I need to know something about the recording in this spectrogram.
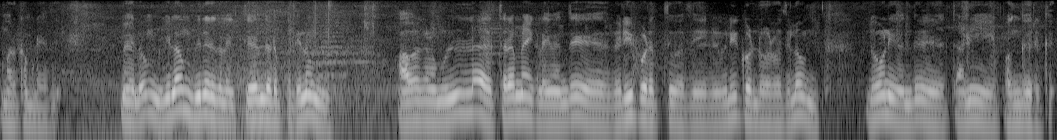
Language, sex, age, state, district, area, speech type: Tamil, male, 60+, Tamil Nadu, Mayiladuthurai, rural, spontaneous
